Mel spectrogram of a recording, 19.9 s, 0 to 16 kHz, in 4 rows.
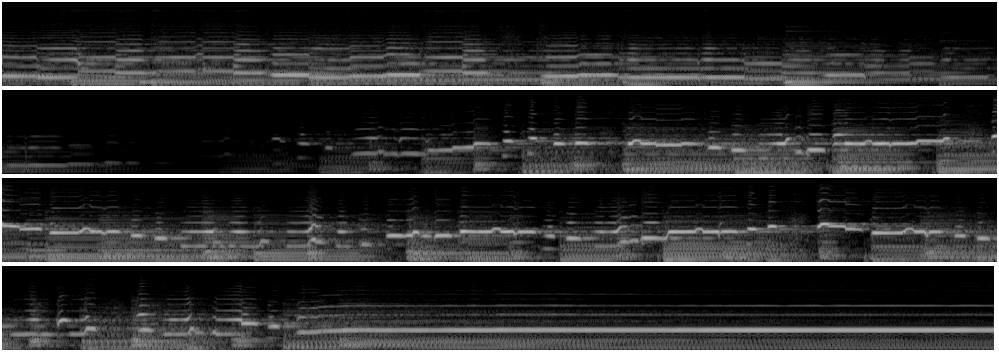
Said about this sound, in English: Lawrence Nugent featured on the flute here on Live and Local on FM 90.9.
